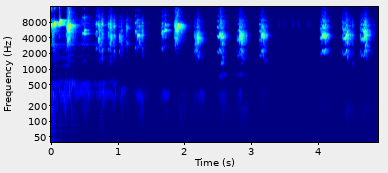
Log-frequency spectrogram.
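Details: Olive-backed sunbird in the wild, natural habitat, giving a series of short, high, sharp notes spaced roughly every third of a second, with a brief pause before a final cluster of three.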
